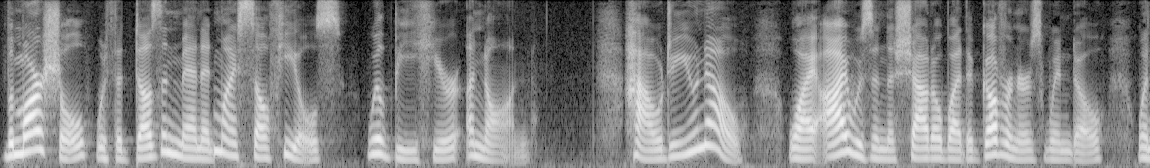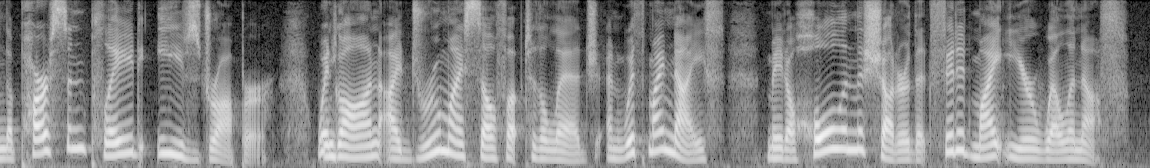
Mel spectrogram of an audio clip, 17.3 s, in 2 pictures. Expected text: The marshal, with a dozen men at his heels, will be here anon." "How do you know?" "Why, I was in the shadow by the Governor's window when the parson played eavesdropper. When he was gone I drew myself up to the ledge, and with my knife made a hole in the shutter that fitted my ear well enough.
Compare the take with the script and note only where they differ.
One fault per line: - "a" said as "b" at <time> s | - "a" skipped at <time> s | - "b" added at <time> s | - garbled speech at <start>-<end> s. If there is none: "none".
- "his" said as "myself" at 1.6 s
- "he was" skipped at 11.1 s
